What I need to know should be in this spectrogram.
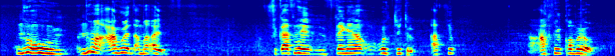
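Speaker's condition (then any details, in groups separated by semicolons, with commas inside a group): Cerebral palsy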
